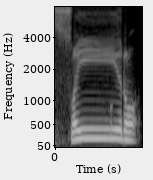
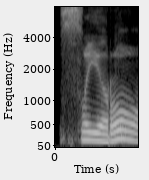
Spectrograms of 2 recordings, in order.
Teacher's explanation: jadi tidak kepanjangan tidak Siro tapi Sir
